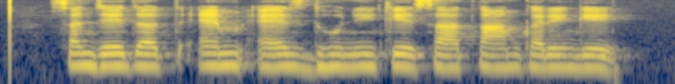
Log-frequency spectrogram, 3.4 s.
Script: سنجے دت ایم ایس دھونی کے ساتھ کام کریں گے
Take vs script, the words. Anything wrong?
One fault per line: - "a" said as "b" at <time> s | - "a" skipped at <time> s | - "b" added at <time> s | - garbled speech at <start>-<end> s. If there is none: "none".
none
